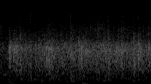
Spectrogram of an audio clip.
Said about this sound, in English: Yeah, that's so good. And y'all can clap for that. That's good.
